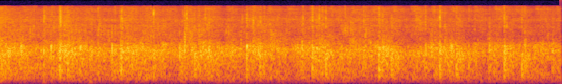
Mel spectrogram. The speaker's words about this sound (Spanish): Aleluya, si le va a dar un aplauso a Dios.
